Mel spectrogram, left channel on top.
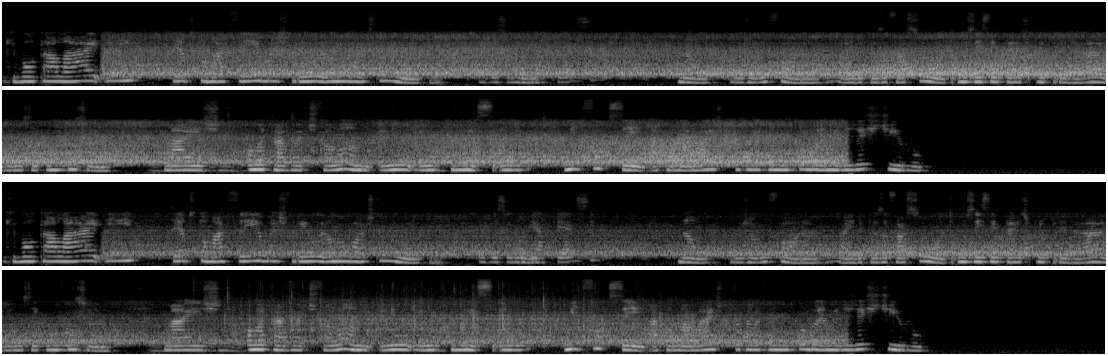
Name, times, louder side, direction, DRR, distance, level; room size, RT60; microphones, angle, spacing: voice 1, 0.0-1.4 1.7-4.4 5.2-5.4 6.8-16.3 16.7-20.3, equal, 5° right, 0.8 m, -31 dB
sound 1, 1.0-19.5, left 6 dB, 50° left, 0.3 m, -31 dB
voice 2, 4.8-6.0 7.8-8.1 11.6-12.1 12.5-13.5 15.1-15.5, right 4 dB, 40° right, 1.2 m, -41 dB
Applause / Crowd, 12.5-19.3, right 5 dB, 90° right, 0.7 m, -40 dB
3.0 x 2.3 x 3.9 m
head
